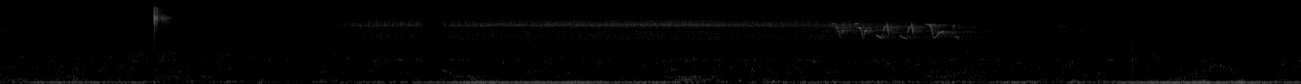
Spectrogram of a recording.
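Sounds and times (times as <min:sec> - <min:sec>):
high insect buzz: 0:02.5 - 0:10.1
small bird chirping: 0:08.1 - 0:10.8.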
